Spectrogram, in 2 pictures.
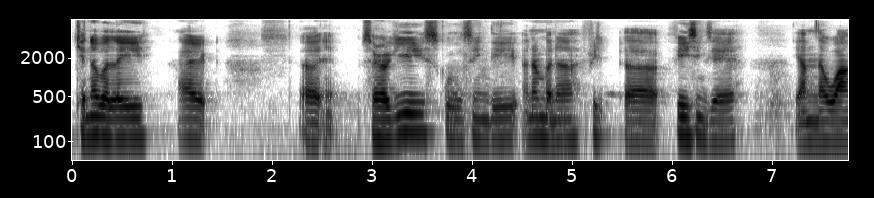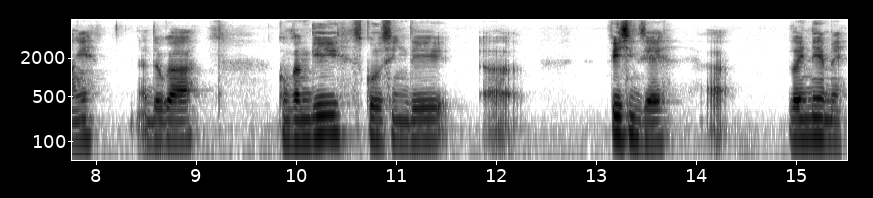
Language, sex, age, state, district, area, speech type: Manipuri, male, 45-60, Manipur, Imphal West, urban, spontaneous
